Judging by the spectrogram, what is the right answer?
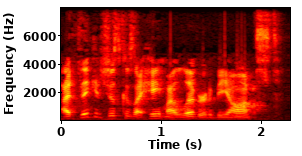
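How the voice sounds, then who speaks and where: A man's voice: mid-range voice, sing-song, fast, fairly bright tone, breathy edge, rough recording. A young adult man, an author guest on a podcast, talking in a laid-back, joking way and swearing freely. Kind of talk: casual podcast interview.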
